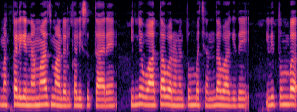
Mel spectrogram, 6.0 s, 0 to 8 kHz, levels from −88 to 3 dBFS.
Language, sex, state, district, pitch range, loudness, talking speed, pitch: Kannada, female, Karnataka, Dakshina Kannada, 185-205 Hz, -17 LUFS, 110 wpm, 195 Hz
